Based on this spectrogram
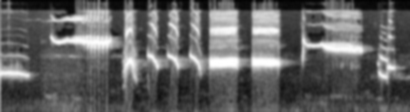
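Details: Asian pied starling singing full-variety song for training other birds: a low whistle, then a long high drawn-out note, a string of four quick downslurred chirps, two harsh buzzy blasts and a final high sustained whistle.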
